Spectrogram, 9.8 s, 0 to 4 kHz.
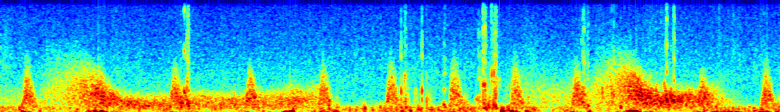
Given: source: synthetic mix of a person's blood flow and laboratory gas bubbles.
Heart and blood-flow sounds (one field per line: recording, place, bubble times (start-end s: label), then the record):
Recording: Doppler ultrasound of blood flow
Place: subclavian vein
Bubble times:
2.23-2.44 s: bubbles
2.74-2.81 s: bubbles
2.88-2.95 s: bubbles
4.98-5.40 s: bubbles
5.52-5.59 s: bubbles
5.92-6.25 s: bubbles
7.25-7.38 s: bubbles
7.42-7.57 s: bubbles
7.60-7.79 s: bubbles
8.08-8.48 s: bubbles
From the record:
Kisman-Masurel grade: 222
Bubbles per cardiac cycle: several, 3 to 8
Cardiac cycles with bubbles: 10 to 50%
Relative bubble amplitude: moderate (0.250 to 0.450)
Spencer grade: 2 (many but less than half of the cardiac periods contain bubble signals, singularly or in groups)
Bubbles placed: anywhere in the cardiac cycle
